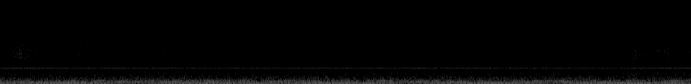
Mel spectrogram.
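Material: Nothing is struck.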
